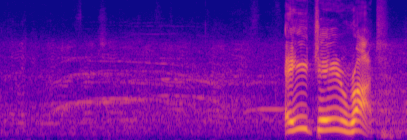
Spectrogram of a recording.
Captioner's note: audience cheering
